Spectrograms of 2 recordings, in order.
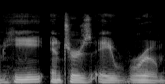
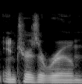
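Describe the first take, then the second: First: "he enters a room" slow and weighty, word by word; emphatic repeat. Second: Said in the usual way. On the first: Real, not acted. Storyteller stressing a star's entrance to listeners, slow and emphatic. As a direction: draw out "he enters a room" with deliberate pauses.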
